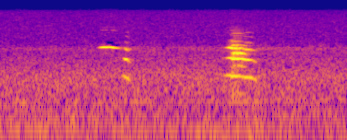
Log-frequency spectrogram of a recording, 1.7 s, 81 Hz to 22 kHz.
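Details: Male bald eagle protesting as his mate coaxes him off the eggs at a Big Bear Lake, California nest, January 2020; two short, high, thin whistled notes, the second louder, over faint background hiss.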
